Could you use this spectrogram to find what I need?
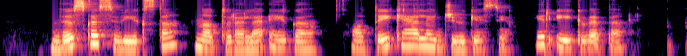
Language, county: Lithuanian, Kaunas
